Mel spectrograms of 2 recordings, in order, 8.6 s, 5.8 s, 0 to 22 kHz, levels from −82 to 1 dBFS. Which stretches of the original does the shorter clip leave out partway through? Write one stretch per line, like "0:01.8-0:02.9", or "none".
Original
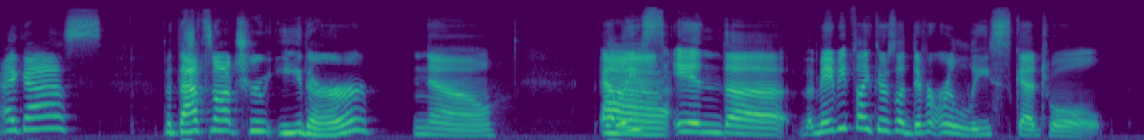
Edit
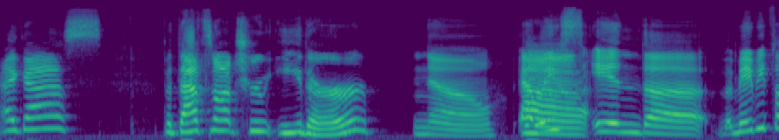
0:03.8-0:04.4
